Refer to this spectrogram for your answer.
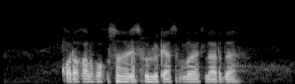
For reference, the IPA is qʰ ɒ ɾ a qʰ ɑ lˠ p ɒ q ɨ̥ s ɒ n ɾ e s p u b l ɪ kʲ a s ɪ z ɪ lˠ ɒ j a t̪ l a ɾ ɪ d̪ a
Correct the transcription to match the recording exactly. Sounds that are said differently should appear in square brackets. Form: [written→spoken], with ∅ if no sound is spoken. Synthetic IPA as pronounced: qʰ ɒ ɾ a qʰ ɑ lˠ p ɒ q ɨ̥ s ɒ n ɾ e s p u b l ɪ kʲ a s ɪ [z→v] ɪ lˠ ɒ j a t̪ l a ɾ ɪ d̪ a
